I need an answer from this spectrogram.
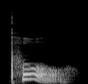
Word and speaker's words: pull: But then we have this word is pull. It has the sound like good and book, pull.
